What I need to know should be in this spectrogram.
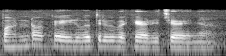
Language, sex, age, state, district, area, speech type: Malayalam, male, 30-45, Kerala, Palakkad, rural, spontaneous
